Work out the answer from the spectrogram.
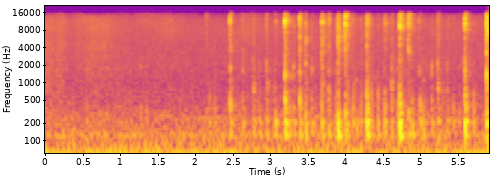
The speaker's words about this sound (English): Let me write that down.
